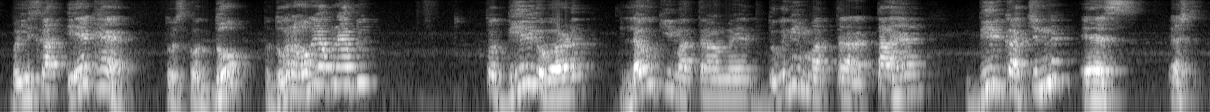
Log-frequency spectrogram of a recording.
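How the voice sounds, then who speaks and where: A man teaches grammar in a lively, up-and-down voice that sits high for a man. He explains slowly and step by step, checking in with his students as he goes. He is recorded from a distance in a very echoey room. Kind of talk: classroom-style lesson.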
